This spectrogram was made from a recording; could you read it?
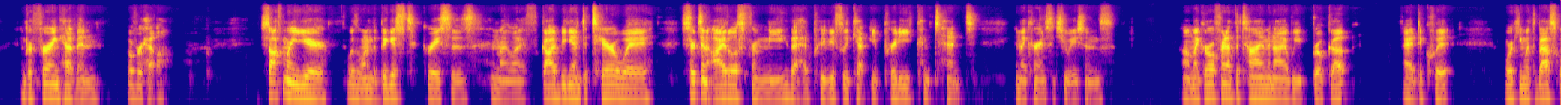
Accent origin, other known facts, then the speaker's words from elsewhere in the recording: Torrance, California, United States; I grew up in the Torrance, Palos Verdes area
